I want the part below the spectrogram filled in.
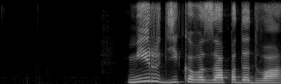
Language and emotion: Russian, positive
